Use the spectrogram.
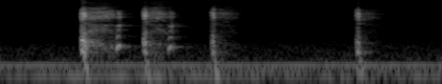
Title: July coughing compilation (sick towards the end!)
